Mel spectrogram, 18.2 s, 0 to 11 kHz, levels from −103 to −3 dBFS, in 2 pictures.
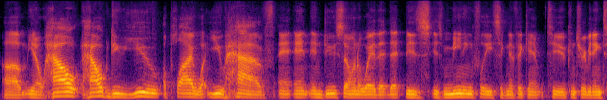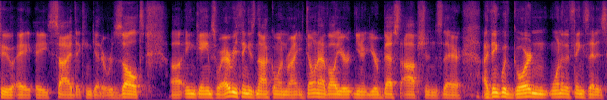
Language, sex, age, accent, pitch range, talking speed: English, male, 30-49, American, 95-110 Hz, 215 wpm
